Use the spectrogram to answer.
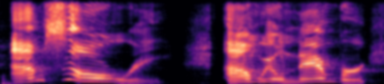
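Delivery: apologizing to her husband, mock meek and slow; mock meek apology. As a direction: play it hammed-up contrite.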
